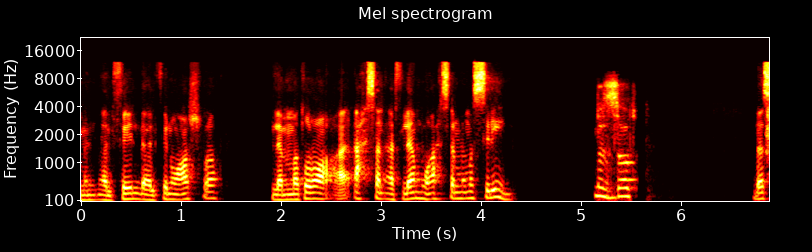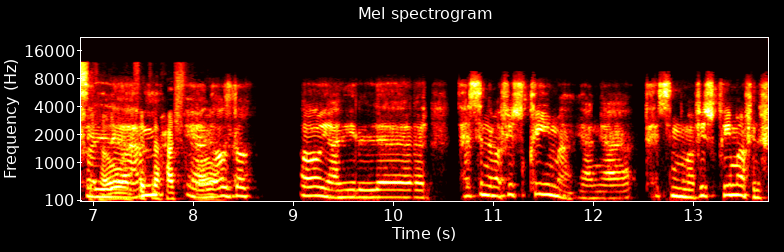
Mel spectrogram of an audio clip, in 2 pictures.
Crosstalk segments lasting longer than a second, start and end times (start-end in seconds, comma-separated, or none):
6.8-8.3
